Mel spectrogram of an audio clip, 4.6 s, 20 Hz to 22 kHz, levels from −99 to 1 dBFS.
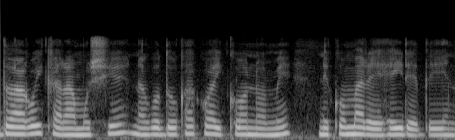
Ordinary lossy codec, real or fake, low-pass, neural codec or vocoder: none; real; none; none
